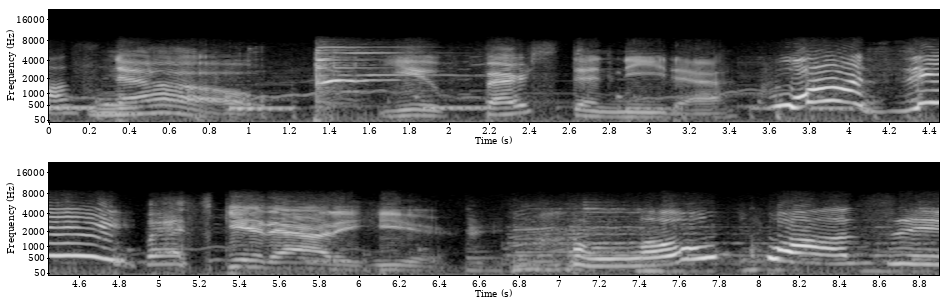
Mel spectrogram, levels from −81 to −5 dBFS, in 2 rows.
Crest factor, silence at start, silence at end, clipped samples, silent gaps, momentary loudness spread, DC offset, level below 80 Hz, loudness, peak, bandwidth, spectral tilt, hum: 16 dB; 0 s; 0 s; under 0.1%; none; 11 LU; 0.2%; -52 dBFS; -23 LUFS; -8 dBFS; 9.4 kHz; -3 dB/octave; none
